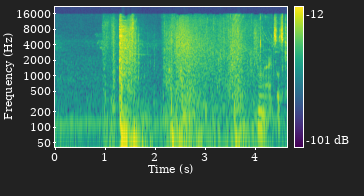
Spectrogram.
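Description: A game spell plays a whooshing burst of magic.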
